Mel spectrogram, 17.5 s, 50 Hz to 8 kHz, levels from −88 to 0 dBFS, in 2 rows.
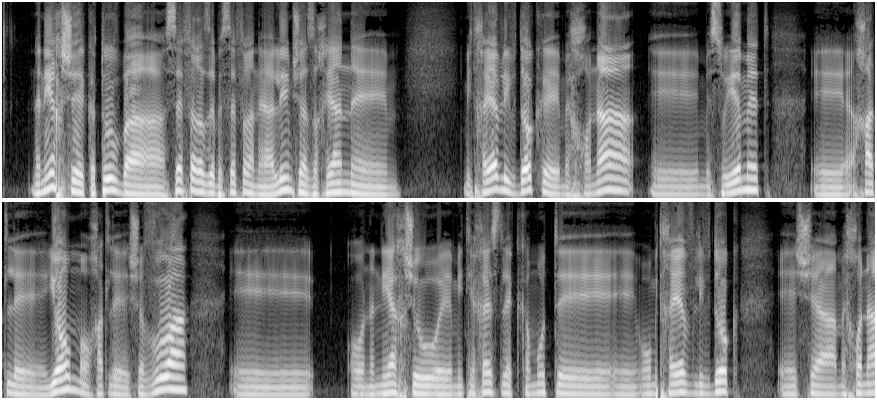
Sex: male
